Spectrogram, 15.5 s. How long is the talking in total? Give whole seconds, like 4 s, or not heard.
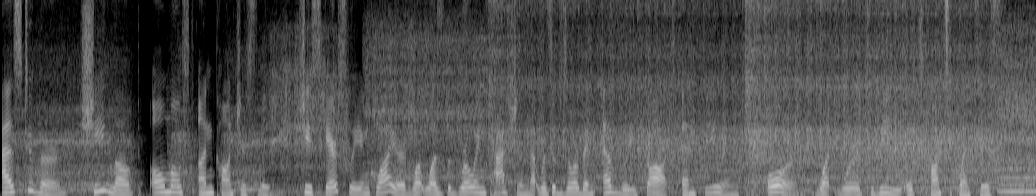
15 s.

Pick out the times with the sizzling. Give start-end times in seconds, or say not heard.
not heard.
